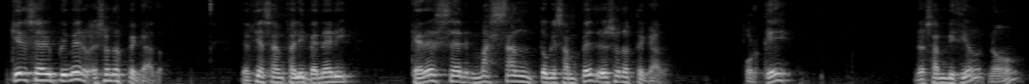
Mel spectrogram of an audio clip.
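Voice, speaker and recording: A man's voice: fairly low pitch, dark tone. A man preaching a sermon on the radio, emphatic, with repeated phrases and rhetorical questions.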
